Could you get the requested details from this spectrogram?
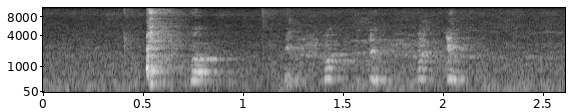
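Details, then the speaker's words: One sharp cough followed by a run of short, voiced coughs over room noise, from a person exposed to chilli fumes from a stove during a sneezing challenge, with burning throat and watery eyes; irritant cough. "ரொம்ப இருமல்தா. தண்ணீர்லாம் வந்துருச்சு கல்லிருந்து."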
